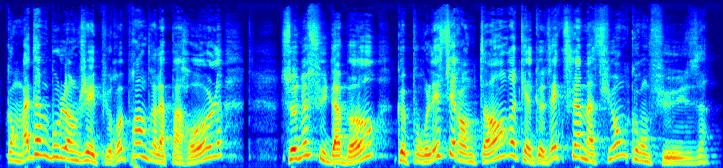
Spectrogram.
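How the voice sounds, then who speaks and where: Woman narrator, audiobook, dramatic, lively pitch. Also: normal speed, slightly rough. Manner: expressive, dramatic storytelling. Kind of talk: audiobook reading of a classic novel.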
